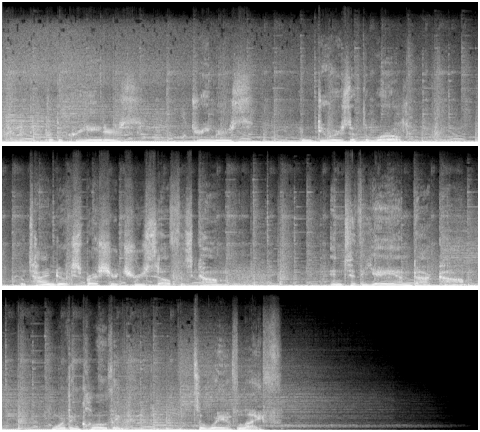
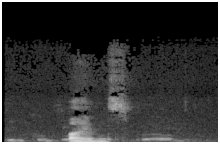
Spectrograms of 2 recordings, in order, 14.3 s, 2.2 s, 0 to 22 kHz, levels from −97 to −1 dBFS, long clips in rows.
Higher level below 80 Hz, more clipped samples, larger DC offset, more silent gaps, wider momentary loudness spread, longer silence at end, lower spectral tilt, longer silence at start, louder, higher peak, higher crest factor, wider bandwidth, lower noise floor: first, -20 dBFS vs -68 dBFS; neither; neither; neither; second, 5 LU vs 23 LU; first, 1.75 s vs 0.45 s; about the same, -5 dB/octave vs -5.5 dB/octave; about the same, 0 s vs 0.05 s; first, -12 LUFS vs -25 LUFS; about the same, -2 dBFS vs -2 dBFS; second, 10 dB vs 26 dB; first, 18.5 kHz vs 16 kHz; first, -72 dBFS vs -50 dBFS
